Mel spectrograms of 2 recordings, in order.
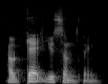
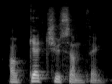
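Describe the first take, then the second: First: The t is replaced by a glottal stop. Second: The t and y merge into ch. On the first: "I will say them with the glottal plosive" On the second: "I will use linking"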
